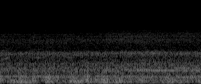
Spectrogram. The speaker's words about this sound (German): Wer rollt hier vorne noch an? Die altgedienten Kollegen aus England, British Airways, kommen jetzt vom größten Flughafen Europas hier zu uns, vom Heathrow Airport in London.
